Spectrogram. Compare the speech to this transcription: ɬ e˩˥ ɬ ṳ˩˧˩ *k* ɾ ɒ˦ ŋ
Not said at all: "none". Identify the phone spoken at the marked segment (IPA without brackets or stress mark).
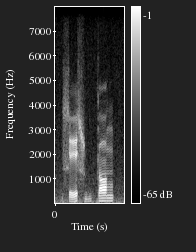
k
